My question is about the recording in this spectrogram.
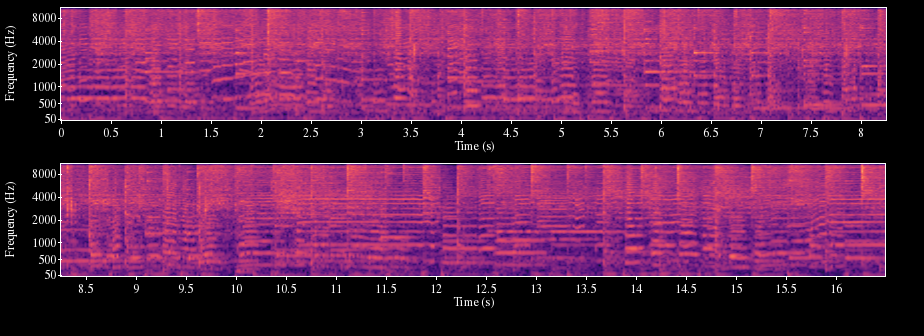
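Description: Live modern jazz quintet playing: trombone and tenor saxophone lines over vibraphone, double bass and a drum kit keeping time on cymbals.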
